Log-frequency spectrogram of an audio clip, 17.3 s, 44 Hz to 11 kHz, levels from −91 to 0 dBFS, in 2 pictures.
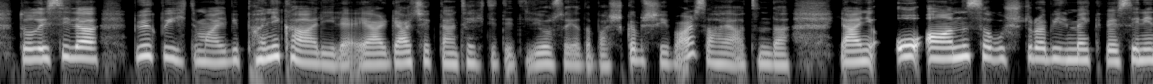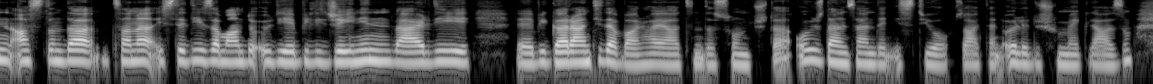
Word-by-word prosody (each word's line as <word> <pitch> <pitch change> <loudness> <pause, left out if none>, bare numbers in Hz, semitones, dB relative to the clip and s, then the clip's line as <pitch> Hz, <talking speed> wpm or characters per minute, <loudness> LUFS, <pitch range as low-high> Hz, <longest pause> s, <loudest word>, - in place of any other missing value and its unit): Dolayısıyla 235 +1 +5 0.3
büyük 280 +1 +2
bir 250 - 0
ihtimal 195 -3 -4
bir 215 - -5
panik 235 +6 +2
hâliyle 175 -7 -1
eğer 165 0 0
gerçekten 180 0 -2
tehdit 165 -1 -10
ediliyorsa 165 - -6
ya 80 -1 -9
da - - -12
başka 150 +9 -5
bir 205 - -8
şey 175 -1 -6
varsa 295 - -1
hayatında, 165 -1 -5 0.4
yani, 195 +1 +5 0.2
o 275 0 +9
anı 240 +2 +9
savuşturabilmek 230 -5 -1
ve 200 - +2
senin 215 +1 +1
aslında 200 0 +2
sana 200 -1 +1
istediği 200 +1 -1
zamanda 195 -1 0
ödeyebileceğinin 190 +1 -2
verdiği, 185 +1 +1 0.4
eee, 170 0 -3
bir 185 - -5
garanti 190 +2 +4
de 190 -4 +2
var 155 0 -3
hayatında 155 -1 -6
sonuçta. 155 -1 -7
O 215 - -3
yüzden 195 -4 -1
senden 165 -2 -4
istiyor 150 +2 -6
zaten. 80 0 -10
Öyle 170 -3 -3
düşünmek 160 -1 -9
lazım. 155 +9 -7
190 Hz, 155 wpm, -22 LUFS, 170-210 Hz, 0.4 s, o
